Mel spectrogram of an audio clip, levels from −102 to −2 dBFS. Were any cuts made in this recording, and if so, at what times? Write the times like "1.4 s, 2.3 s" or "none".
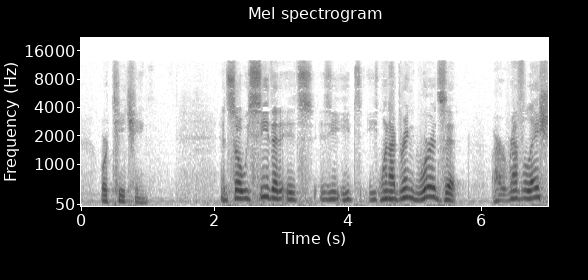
4.4 s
